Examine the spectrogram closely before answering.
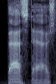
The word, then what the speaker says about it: Bastache: If you read this on the show, my last name is pronounced Bastache, like mustache.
